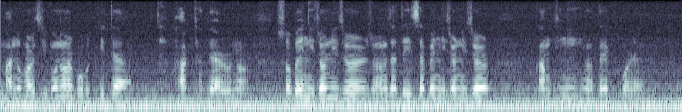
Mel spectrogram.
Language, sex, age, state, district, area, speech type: Assamese, male, 18-30, Assam, Goalpara, rural, spontaneous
